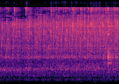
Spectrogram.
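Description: Beans and tomato fry in a pan with a steady, fairly quiet sizzle and faint stirring, continuous throughout with one brief sharper scrape near the end.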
